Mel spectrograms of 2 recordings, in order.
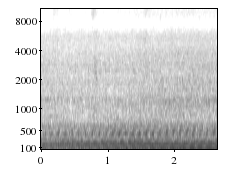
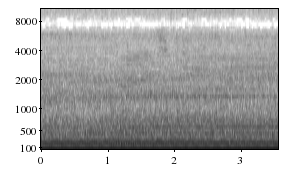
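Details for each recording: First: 1979 Toyota Cressida: steady even low idle rumble without stumbles; about one start in ten it hiccups instead, owner suspects a vacuum problem. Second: 1979 Toyota Cressida, carbureted, just started: steady low idle with a faint light pinging over it; small exhaust leak ticking at idle.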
